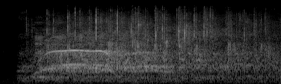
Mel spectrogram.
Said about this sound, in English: Really got, you know what? The first service, I got an applause.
